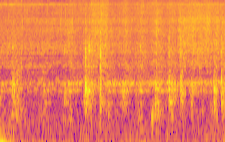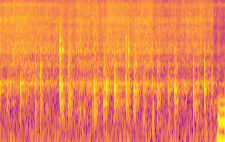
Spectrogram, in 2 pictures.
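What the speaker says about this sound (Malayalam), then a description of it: "ചെറിയുള്ളി അരിഞ്ഞത്, കീറിയ പച്ചമുളക് ഇട്ട് കൊടുക്കുക കേട്ടോ" Chopped shallots and slit green chillies fry in a pan for a Kerala shark curry, giving a steady close sizzle broken by repeated stirring scrapes, with no talking.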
